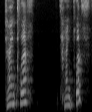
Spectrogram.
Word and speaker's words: Tankleff: I'm going to pronounce his name correctly. Tankleff.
